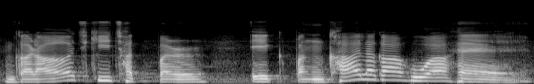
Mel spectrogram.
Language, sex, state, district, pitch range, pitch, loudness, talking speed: Hindi, male, Bihar, Patna, 120-170 Hz, 130 Hz, -14 LUFS, 100 wpm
